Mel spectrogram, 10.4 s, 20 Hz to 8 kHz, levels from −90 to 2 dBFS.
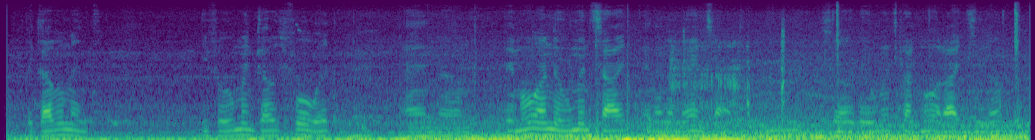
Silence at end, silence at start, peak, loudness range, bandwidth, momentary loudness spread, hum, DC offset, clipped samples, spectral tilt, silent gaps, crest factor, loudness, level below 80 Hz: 0.05 s; 0.05 s; 0 dBFS; 9 LU; 6.2 kHz; 14 LU; none; 0.4%; under 0.1%; -9 dB/octave; none; 18 dB; -23 LUFS; -20 dBFS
